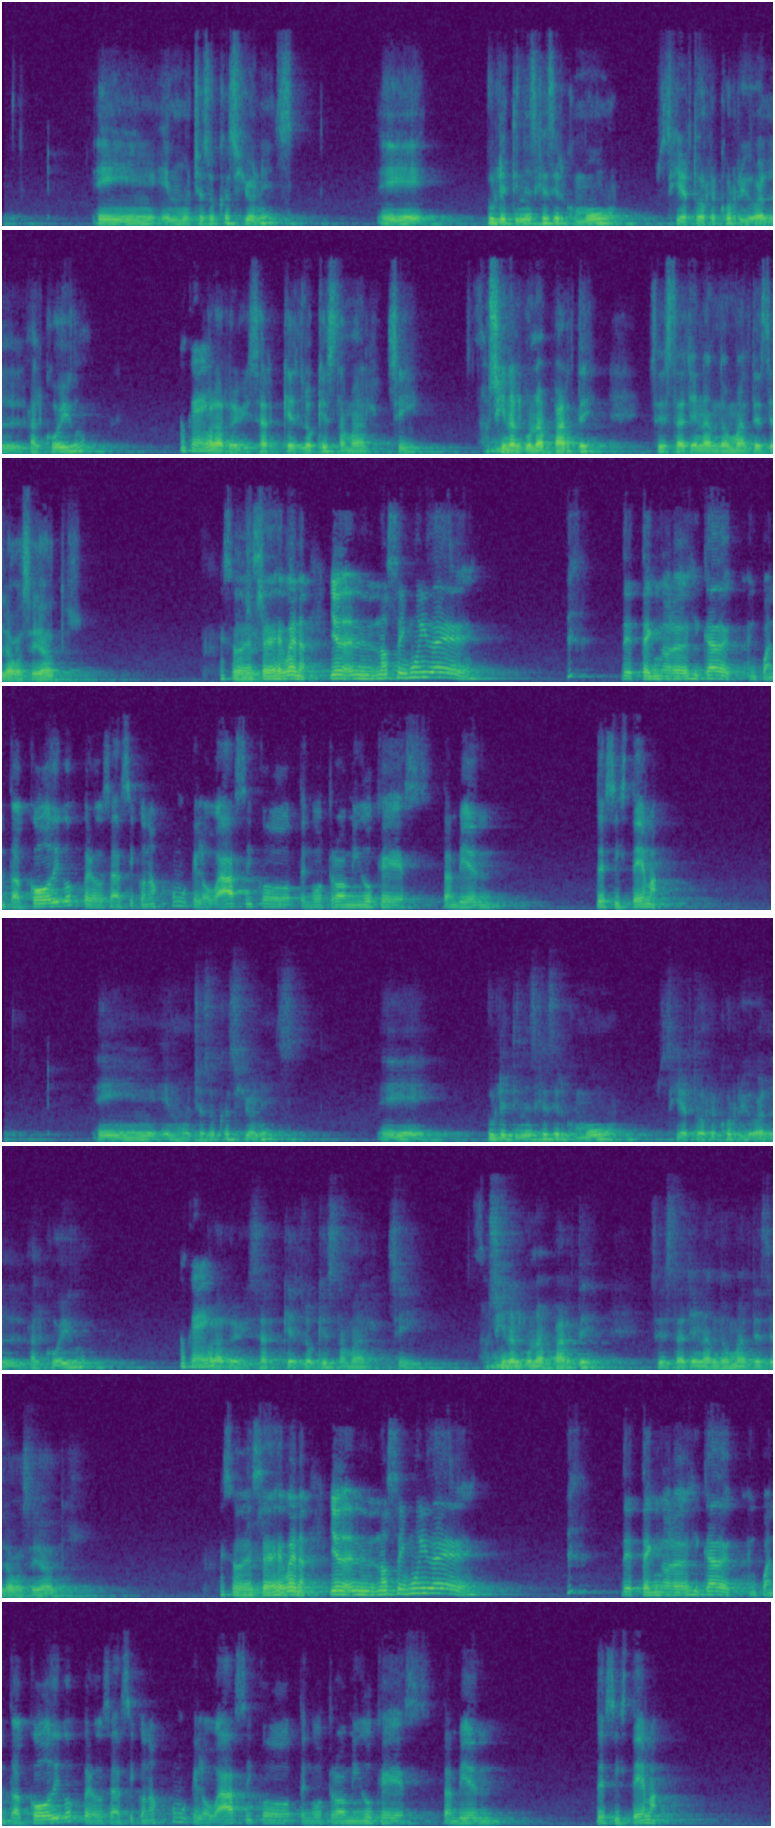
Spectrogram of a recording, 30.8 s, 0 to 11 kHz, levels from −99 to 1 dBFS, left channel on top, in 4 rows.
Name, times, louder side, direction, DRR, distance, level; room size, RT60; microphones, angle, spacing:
voice 1, 0.9-2.9 3.7-4.2 4.8-6.2 6.6-8.5 9.7-11.9 12.5-13.6 14.2-16.0 17.7-18.0, left 3 dB, 80° left, 14 dB, 0.7 m, -26 dB
voice 2, 9.5-9.8 12.5-12.9 17.6-20.3 21.1-21.2 21.6-27.2 27.5-28.1 29.1-29.7, left 1 dB, 5° left, 11 dB, 0.4 m, -25 dB
10.5 x 8.2 x 9.5 m, 1.4 s
head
